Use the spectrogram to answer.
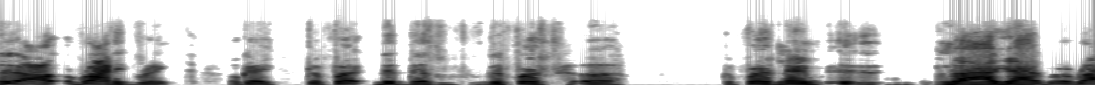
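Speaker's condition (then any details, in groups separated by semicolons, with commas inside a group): Cerebral palsy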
